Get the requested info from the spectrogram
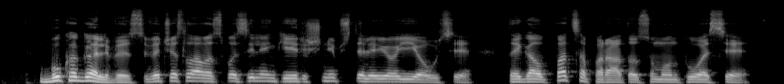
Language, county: Lithuanian, Tauragė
